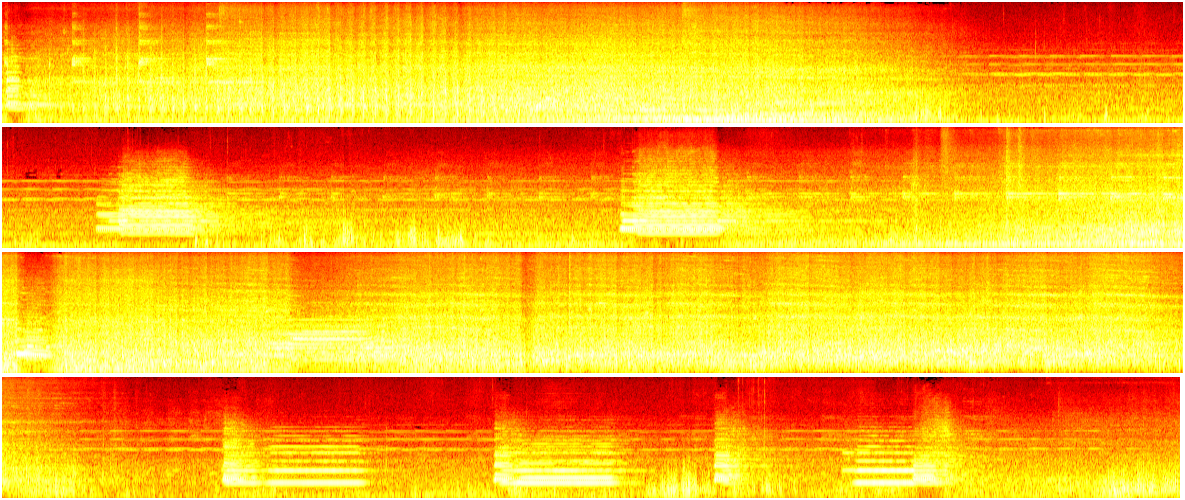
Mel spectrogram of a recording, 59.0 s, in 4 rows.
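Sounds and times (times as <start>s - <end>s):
train air horn: 0.0s - 0.7s, 15.9s - 18.2s, 22.5s - 24.7s, 29.6s - 30.4s, 32.8s - 34.7s, 47.0s - 49.0s, 50.4s - 52.3s, 53.2s - 53.8s, 54.8s - 56.4s
train cars rushing past: 0.0s - 59.0s.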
